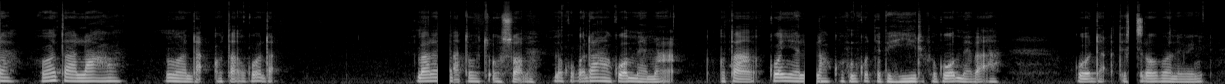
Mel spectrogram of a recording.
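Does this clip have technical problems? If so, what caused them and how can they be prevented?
Yes. The speech has three digital broadcast dropouts, at 4.37 to 4.55 s, 8.04 to 8.22 s and 11.29 to 11.43 s. The receiver stopped getting decodable frames, either because the signal faded or because frames failed their error check, so it muted until clean frames arrived again. Each hole is silent for about 130 ms, about 85 ms in the last, which fits two or three lost frames. Whatever was said in those gaps is gone. Stronger reception, such as a better-placed antenna, a cleaner signal path, or capturing the stream directly rather than off air, would prevent it.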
